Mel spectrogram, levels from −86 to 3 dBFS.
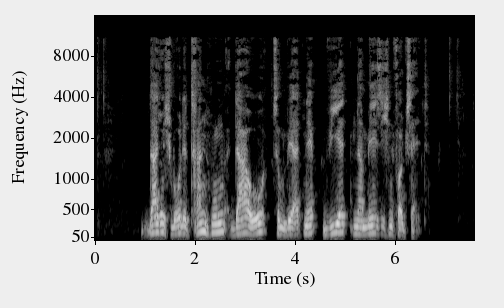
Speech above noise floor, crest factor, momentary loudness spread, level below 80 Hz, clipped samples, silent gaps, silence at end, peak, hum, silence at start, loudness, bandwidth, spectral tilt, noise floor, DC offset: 58 dB; 16 dB; 8 LU; -58 dBFS; under 0.1%; none; 0.95 s; -6 dBFS; none; 0.9 s; -22 LUFS; 11.5 kHz; -5.5 dB/octave; -80 dBFS; under 0.1%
